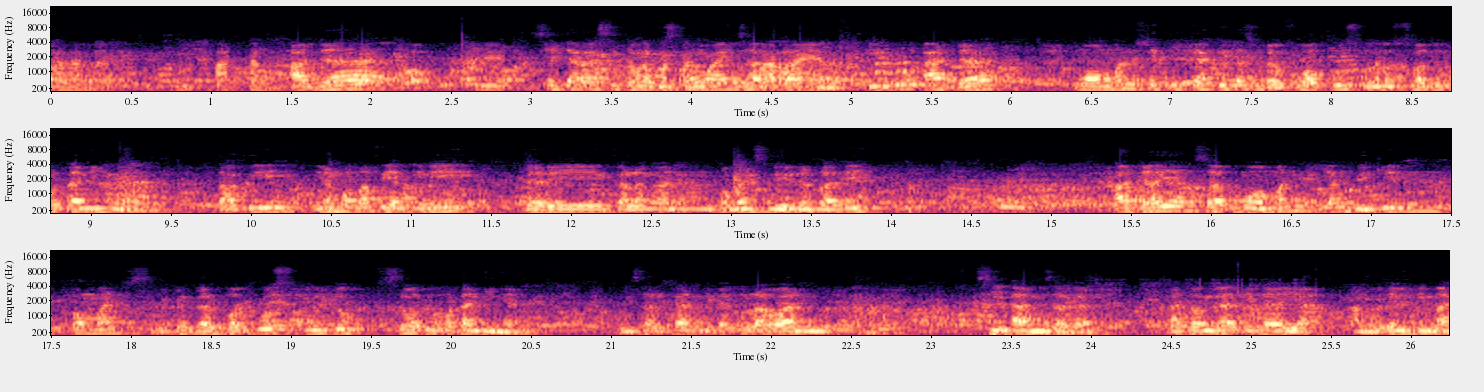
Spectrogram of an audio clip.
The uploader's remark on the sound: Live Talkshow at SJC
